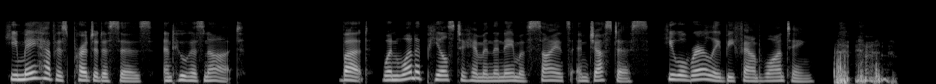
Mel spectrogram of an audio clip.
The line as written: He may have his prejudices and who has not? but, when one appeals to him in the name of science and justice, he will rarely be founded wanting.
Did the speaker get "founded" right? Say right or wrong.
wrong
